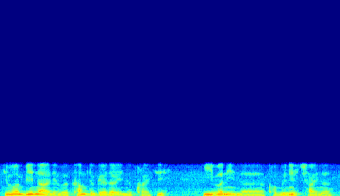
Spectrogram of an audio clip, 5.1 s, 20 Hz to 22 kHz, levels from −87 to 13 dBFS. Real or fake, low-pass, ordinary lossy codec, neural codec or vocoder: fake; 3.6 kHz; Opus, 24 kbps; vocoder, 24 kHz, 100 mel bands, Vocos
